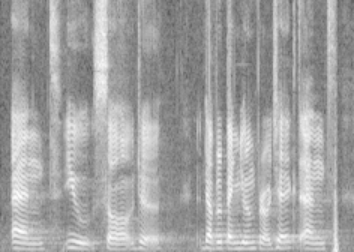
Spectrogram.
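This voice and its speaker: With noticeable background noise behind her, a woman speaks very slowly at medium pitch in a monotone, flat intonation. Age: 20s. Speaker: university student. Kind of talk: self-introduction at event.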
